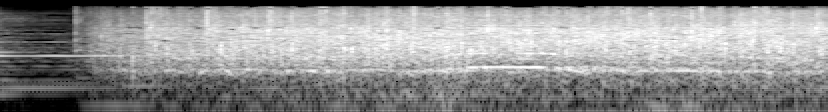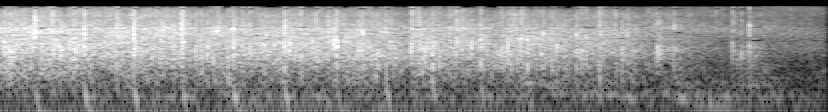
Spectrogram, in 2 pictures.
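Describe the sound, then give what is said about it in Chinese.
Audience applause at a Chinese crosstalk comedy performance swells quickly and holds at full strength for several seconds as dense, continuous clapping, then eases slightly near the end. “谢谢朋友们的掌声。”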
